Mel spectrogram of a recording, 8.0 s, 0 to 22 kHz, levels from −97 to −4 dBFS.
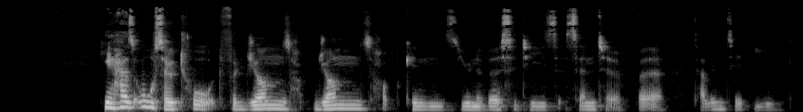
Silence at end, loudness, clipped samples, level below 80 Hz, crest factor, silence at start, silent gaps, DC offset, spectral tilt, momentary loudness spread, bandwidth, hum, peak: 0.3 s; -35 LUFS; under 0.1%; -78 dBFS; 22 dB; 1.05 s; none; under 0.1%; -5.5 dB/octave; 17 LU; 16.5 kHz; none; -14 dBFS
